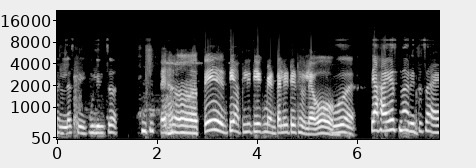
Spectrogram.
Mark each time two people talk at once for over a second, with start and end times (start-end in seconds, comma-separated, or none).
none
